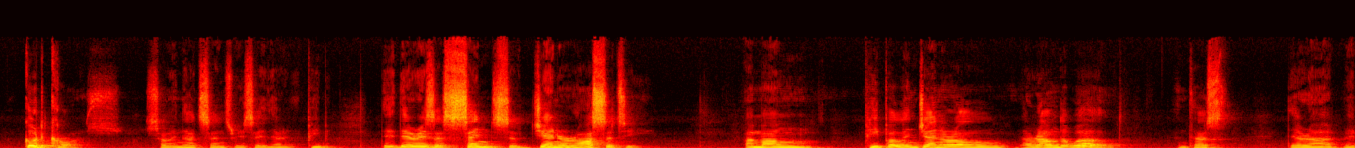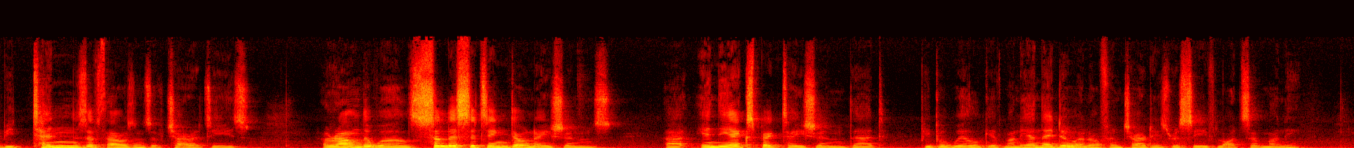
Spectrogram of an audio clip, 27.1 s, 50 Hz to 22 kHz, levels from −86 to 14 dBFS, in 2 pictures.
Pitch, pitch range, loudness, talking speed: 155 Hz, 145-175 Hz, -18 LUFS, 125 wpm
